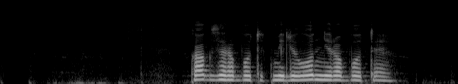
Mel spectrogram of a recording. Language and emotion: Russian, neutral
